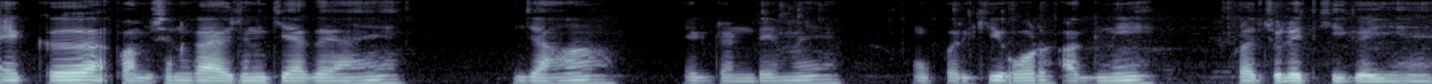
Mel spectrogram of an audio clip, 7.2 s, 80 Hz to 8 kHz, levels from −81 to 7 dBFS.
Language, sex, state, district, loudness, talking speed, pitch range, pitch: Hindi, male, Bihar, Gaya, -19 LUFS, 160 wpm, 110-120 Hz, 110 Hz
